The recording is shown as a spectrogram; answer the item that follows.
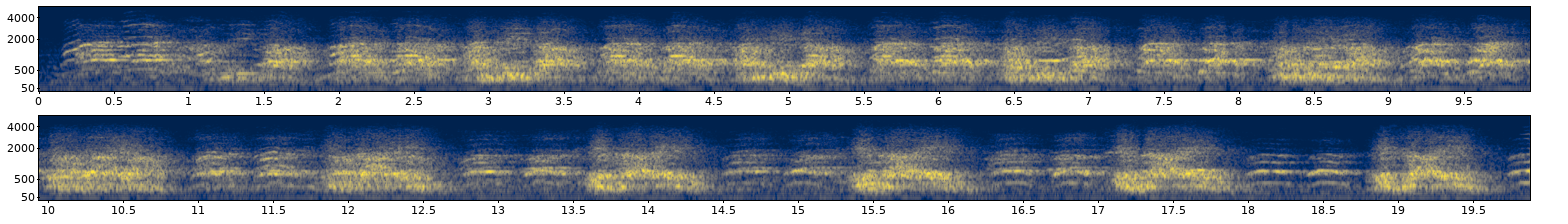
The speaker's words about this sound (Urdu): پاکستان کے نوجوانوں نے، بوڑھوں نے، مسورات نے، علماء نے، سب آپ کی اپیل کو لبے کہتے ہوئے یوم القدس منا کر امریکہ اور اسرائیل اور روس کے خلاف مارک بر امریکہ، مارک بر روسیا، مارک بر اسرائیل نعرے لگائے.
